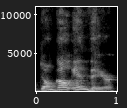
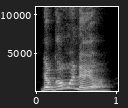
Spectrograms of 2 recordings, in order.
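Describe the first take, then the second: First: It is said calmly and plainly. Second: It is said urgently, like shouting a warning.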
